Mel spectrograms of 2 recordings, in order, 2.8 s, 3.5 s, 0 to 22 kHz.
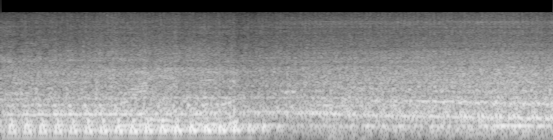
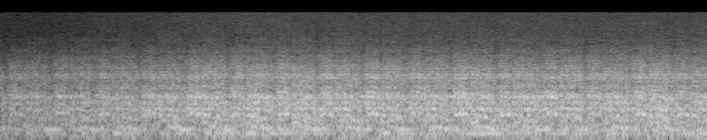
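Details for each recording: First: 2000 Subaru WRX GC8 that sat untouched for 11 years, fuel system cleaned and a fuel pump fitted: uneven, lumpy idle with a wandering beat; rough idle, owner suspects it is running very lean. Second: 2000 Subaru WRX GC8 with 310,000 km, sat untouched for 11 years, cranked without fuel to build oil pressure: even, brisk cranking for about five seconds with no grinding or clunks. Normal cranking.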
